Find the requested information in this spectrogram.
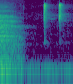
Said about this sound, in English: I'm sorry, I'm clicking my pen.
